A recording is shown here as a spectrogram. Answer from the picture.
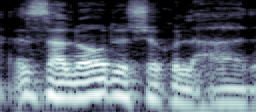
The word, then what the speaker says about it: Salon du Chocolat: Ja, das Salon du Chocolat, das hast du schon ganz schön ausgesprochen, gut. – Schon ganz richtig.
